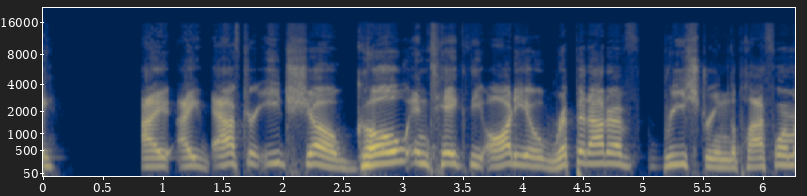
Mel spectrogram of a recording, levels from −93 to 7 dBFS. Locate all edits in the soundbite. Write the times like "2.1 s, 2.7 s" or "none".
1.4 s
